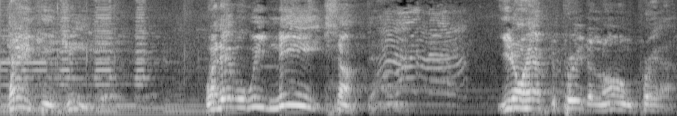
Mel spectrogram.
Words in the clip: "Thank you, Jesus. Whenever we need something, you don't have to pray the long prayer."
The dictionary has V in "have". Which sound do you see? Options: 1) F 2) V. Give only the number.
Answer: 1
